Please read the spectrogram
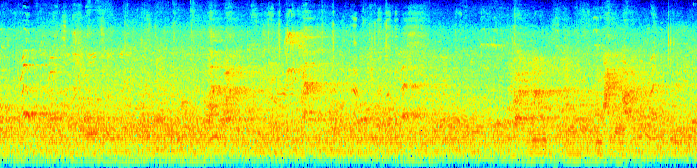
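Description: Dogs barking and yipping here and there over a steady murmur of crowd voices.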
